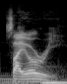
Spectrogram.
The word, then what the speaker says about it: Sayori: Sayori.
